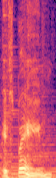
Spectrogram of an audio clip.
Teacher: sp is just not possible at the beginning of Spanish words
